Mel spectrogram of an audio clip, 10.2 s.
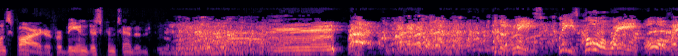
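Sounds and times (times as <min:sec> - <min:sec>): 
speech: 0:00.0 - 0:10.1
crowd laughing: 0:02.4 - 0:10.1
cow mooing: 0:04.0 - 0:05.1.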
